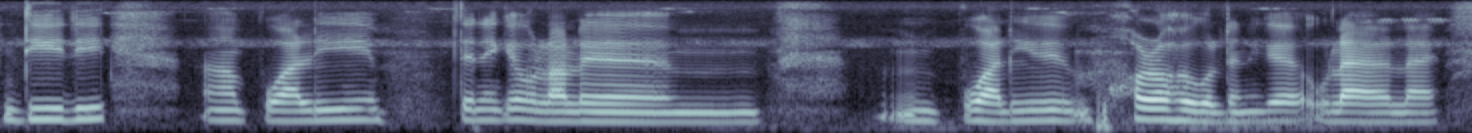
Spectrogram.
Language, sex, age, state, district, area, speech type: Assamese, female, 30-45, Assam, Golaghat, urban, spontaneous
